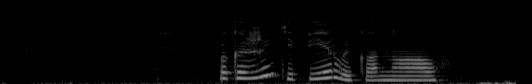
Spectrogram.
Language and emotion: Russian, sad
